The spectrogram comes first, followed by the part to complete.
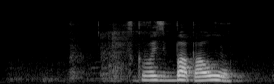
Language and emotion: Russian, angry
